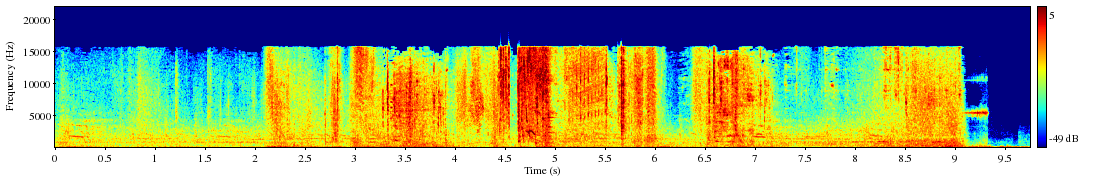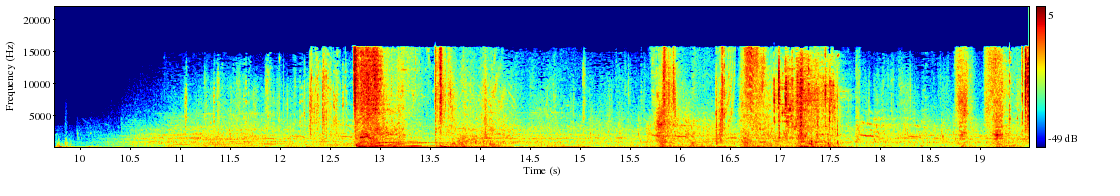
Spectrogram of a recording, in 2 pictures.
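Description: A lightsaber hums and swishes through the air.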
